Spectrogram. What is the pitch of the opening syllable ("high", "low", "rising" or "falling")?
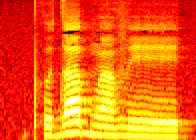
low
